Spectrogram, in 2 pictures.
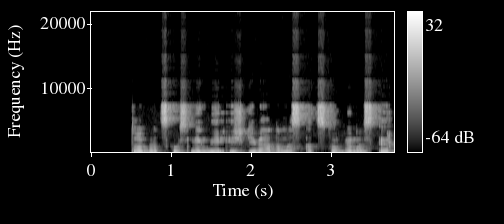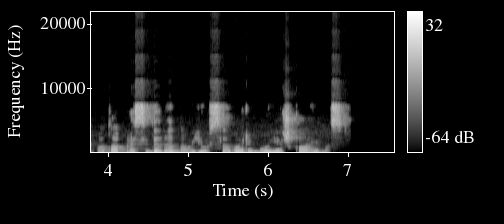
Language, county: Lithuanian, Alytus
